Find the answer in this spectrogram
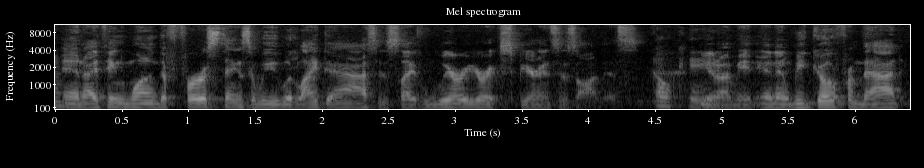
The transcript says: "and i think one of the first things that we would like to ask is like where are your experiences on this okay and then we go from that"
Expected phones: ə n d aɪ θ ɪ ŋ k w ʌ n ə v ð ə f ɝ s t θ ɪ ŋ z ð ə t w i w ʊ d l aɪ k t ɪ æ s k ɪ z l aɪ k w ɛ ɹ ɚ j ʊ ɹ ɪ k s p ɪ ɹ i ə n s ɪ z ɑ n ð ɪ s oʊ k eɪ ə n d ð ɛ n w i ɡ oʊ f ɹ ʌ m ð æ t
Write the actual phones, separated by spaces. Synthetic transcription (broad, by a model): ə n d aɪ θ ɪ ŋ k w ʌ n ə v ð ə f ɝ s t θ ɪ ŋ z ð ə t w i w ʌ d l aɪ k t ɪ æ s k ɪ z l aɪ k w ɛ ɹ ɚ j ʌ ɹ ɪ k s p ɪ ɹ i ə n s ɪ z n ð ɪ s oʊ k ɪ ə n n ð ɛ n w i ɡ oʊ f ɹ ʌ m ð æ t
